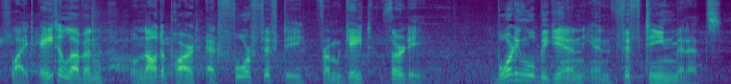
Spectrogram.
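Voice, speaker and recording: A man playing an airport gate announcer who gives a formal, clear announcement over the intercom, in a scripted course recording. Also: fairly low pitch, wildly swooping pitch, moderate pace, pushed and bright, exaggerated voice. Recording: distant voice.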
